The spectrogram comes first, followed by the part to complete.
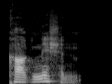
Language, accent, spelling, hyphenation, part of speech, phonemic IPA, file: English, US, cognition, cog‧ni‧tion, noun, /kɔɡˈnɪʃ.ən/, En-us-cognition.ogg
- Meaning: 1. The process of knowing, of acquiring knowledge and understanding through thought and through the senses 2. A result of a cognitive process 3. Knowledge; awareness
